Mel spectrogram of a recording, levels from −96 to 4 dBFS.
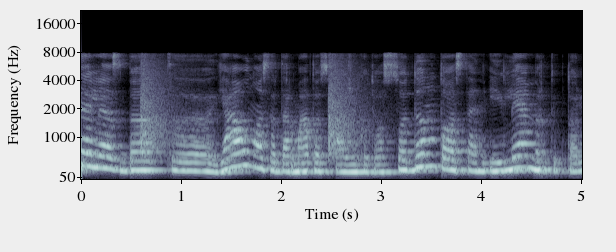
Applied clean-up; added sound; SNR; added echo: none; Clapping; 19 dB; reverberation time 0.6 s.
